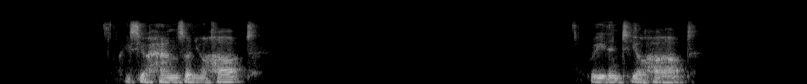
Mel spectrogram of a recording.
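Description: A man speaks calmly and slowly through an online call, with long pauses.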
